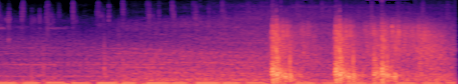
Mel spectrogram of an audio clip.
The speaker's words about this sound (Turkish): Sirkeci arabalı vapur iskelesinin önüne geldiğimde duydum silah seslerini. Atatürk anıtına birkaç yüz metre kala. Üç patlama ardı ardına üç kez yırttı gecenin sessizliğini.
